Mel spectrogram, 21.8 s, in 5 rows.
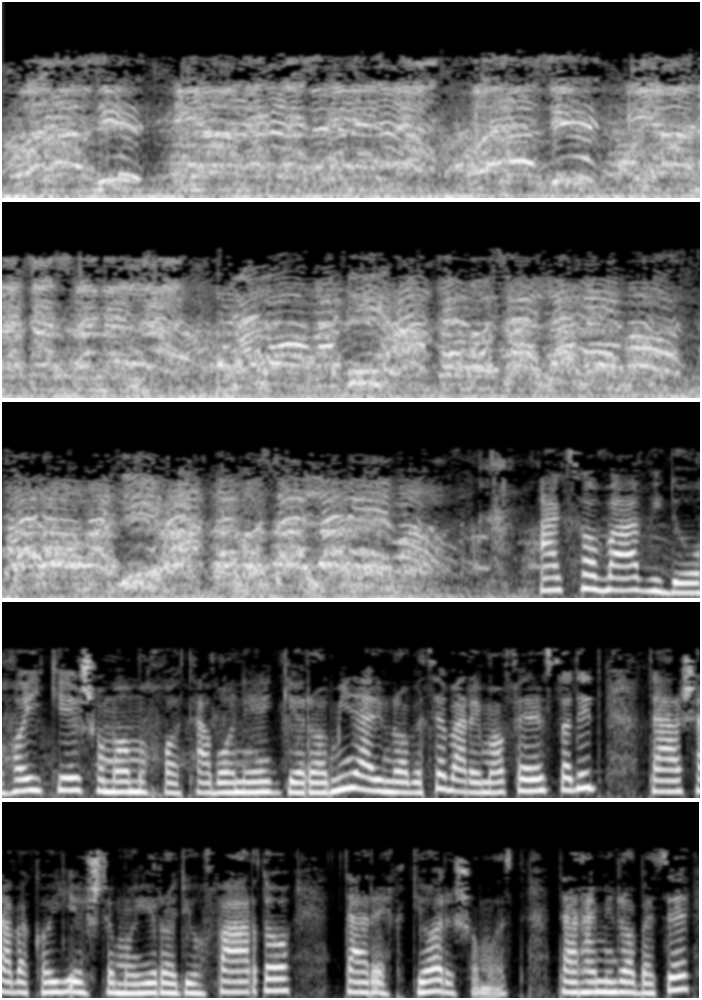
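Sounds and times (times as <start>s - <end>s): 
crowd of protesters chanting and shouting: 0.0s - 14.6s
speech: 0.6s - 1.5s, 12.2s - 21.7s.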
